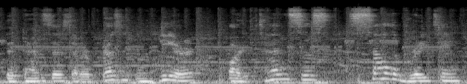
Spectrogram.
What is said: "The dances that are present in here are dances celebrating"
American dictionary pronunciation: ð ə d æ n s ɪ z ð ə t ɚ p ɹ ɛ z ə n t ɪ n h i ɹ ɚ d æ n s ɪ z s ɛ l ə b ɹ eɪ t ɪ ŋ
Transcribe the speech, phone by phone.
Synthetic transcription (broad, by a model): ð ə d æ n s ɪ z ð ə t ɚ p ɹ ɛ z ə n t ɪ n h i ɹ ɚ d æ n s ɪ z s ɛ l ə b ɹ eɪ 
